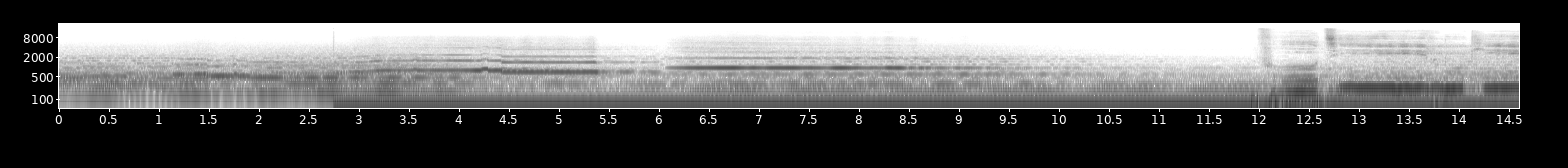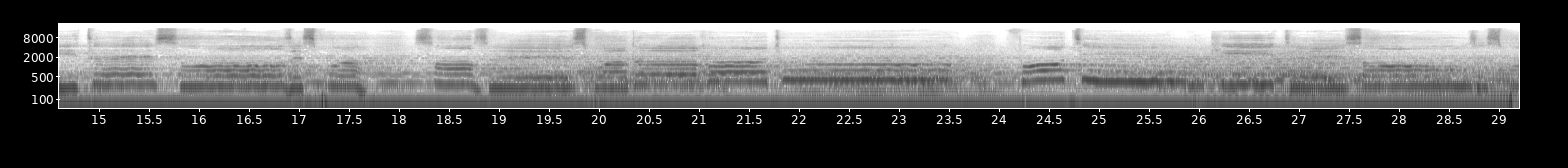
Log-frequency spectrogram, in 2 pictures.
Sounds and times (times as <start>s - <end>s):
Music: 0.0s - 29.2s.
